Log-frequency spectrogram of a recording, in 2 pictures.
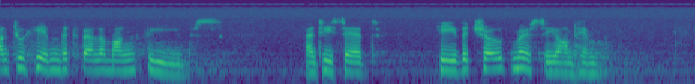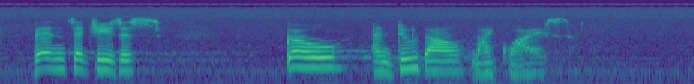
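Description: A middle-aged woman speaks slowly and solemnly, close to a microphone.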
